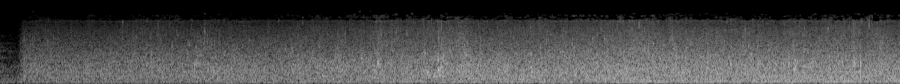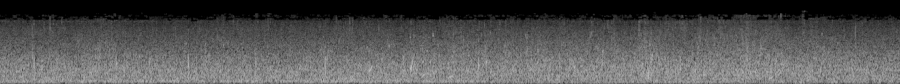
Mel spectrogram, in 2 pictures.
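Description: Sea surf washing in a steady rush, swelling over the first few seconds and then holding even.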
